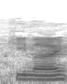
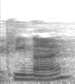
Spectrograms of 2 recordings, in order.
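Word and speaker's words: Kenai: Kai Pennsylvania and Alaska did I say it right ke keenai okay keenai right she's corrected me already twice tonight um she's also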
